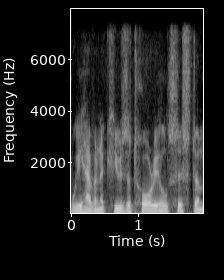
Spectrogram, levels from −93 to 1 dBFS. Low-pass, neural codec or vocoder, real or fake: 7.2 kHz; none; real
